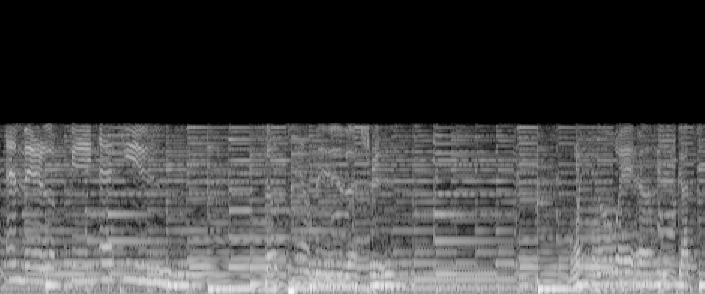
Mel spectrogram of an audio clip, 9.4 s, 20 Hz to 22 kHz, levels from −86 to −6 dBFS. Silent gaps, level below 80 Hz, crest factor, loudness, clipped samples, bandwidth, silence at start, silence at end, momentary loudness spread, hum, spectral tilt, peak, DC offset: none; -32 dBFS; 16 dB; -22 LUFS; under 0.1%; 4 kHz; 0 s; 0 s; 6 LU; none; -11.5 dB/octave; -6 dBFS; 1%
